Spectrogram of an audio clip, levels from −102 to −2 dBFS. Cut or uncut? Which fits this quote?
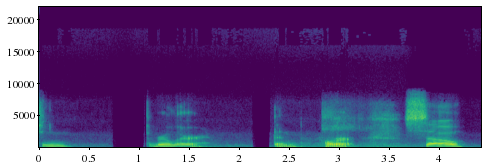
uncut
